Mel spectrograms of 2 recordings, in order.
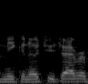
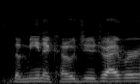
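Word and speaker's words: Michinoku Driver: Joe Tessitore, by the way, named the right move with the Mikinochu driver, but he mispronounced it because he was so excited. I want to say, I think he called it the Minakoju driver, if I remember, or something along those lines.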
